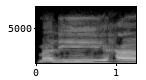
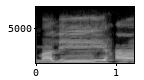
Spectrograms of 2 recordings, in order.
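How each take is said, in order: Both takes have the same delivery.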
